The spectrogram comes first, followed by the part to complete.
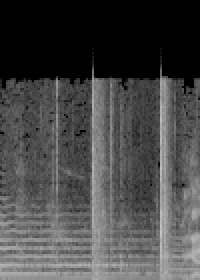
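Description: Two car doors shutting with a thunk, the first about a second in and the second a moment later, over background music of steady sustained tones.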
